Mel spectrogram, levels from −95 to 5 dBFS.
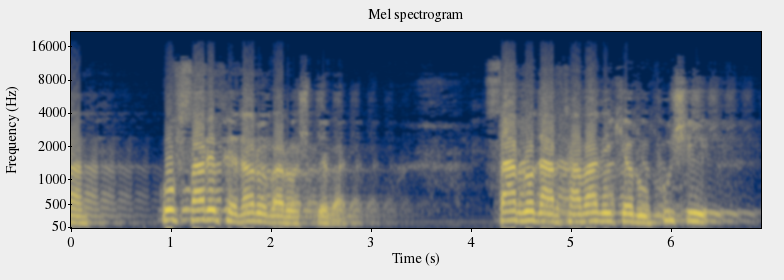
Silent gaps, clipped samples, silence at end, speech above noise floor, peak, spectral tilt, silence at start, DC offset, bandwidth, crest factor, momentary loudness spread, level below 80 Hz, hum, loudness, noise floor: none; under 0.1%; 0.2 s; 37 dB; -4 dBFS; -5.5 dB/octave; 0 s; under 0.1%; 13 kHz; 12 dB; 15 LU; -52 dBFS; none; -13 LUFS; -51 dBFS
